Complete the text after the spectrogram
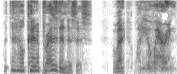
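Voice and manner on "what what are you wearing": creepy mock whisper; hushed mocking whisper to the audience. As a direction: whisper it like an obscene call.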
